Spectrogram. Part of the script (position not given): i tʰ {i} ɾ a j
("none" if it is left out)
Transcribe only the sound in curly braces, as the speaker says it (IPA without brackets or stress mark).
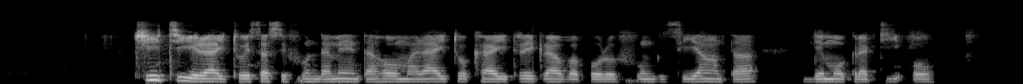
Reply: i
